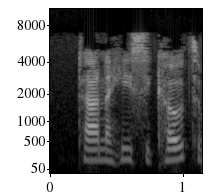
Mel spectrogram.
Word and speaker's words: Ta-Nehisi Coates: really good article in The Atlantic by Ta-Nehisi Coates.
